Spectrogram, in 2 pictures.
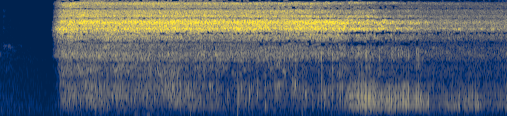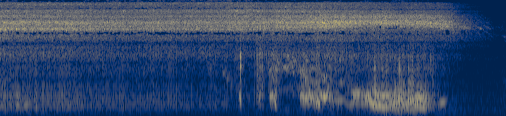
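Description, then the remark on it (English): A long, steady hiss of breath forced out through clenched teeth with the tongue just behind the teeth, as an exhale in a breathing exercise, loud, lasting about nine seconds and easing slightly in strength before cutting off, with no talking. “Then what you do is you put your teeth together, you put your tongue just in back of your teeth, and like an angry snake, you hiss the breath out.”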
